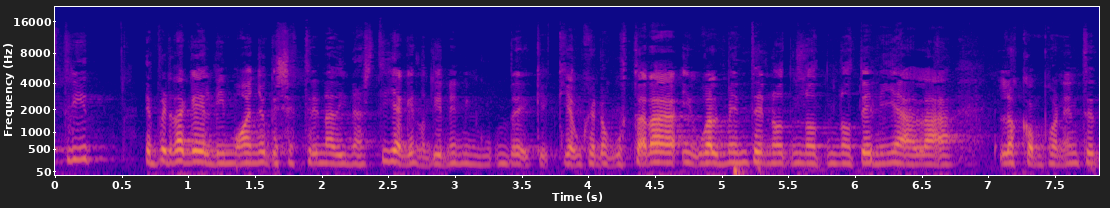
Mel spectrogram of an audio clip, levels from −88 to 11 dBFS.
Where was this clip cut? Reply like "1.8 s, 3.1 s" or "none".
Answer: none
